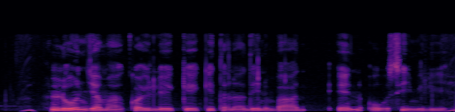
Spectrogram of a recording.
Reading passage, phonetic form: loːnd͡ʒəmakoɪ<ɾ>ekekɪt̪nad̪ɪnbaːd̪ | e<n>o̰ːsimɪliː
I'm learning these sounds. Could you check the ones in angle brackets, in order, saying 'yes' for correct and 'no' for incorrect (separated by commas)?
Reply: no, yes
